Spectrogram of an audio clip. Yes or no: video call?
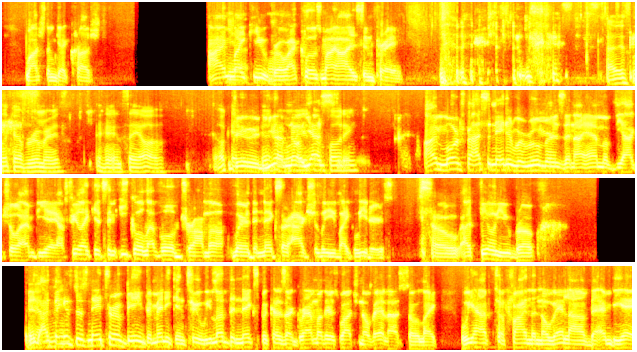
yes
